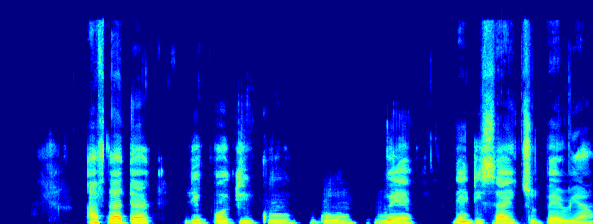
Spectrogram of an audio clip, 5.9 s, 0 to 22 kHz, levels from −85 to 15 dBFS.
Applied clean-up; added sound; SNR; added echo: neural mask model Resemble Enhance denoiser.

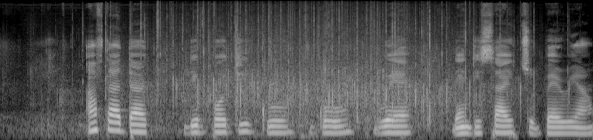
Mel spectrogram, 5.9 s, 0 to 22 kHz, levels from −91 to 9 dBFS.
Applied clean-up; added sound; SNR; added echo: none; Applause; 10 dB; none.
